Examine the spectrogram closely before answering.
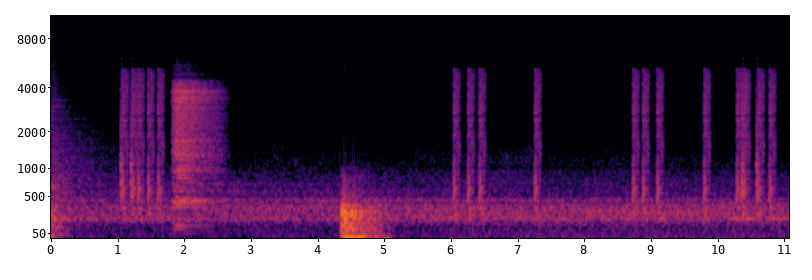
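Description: Short menu clicks tick in quick bursts.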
